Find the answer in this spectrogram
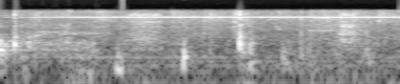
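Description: Steam cleaner hissing as it is worked over a stone hearth, with a few light knocks about half a second, one second and a second and a quarter in.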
